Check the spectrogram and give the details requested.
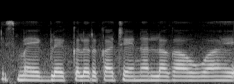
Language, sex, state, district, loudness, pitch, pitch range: Hindi, female, Chhattisgarh, Sarguja, -13 LUFS, 190 Hz, 190-195 Hz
